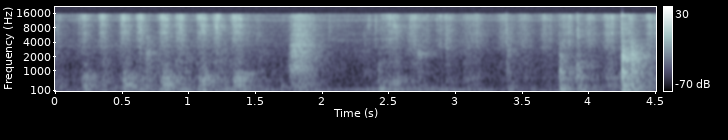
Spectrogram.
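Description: Rubbing and scraping as a corroded PCM harness connector is cleaned by hand, its wires shifting against the bench, with a louder scrape about two seconds in and another near the end.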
